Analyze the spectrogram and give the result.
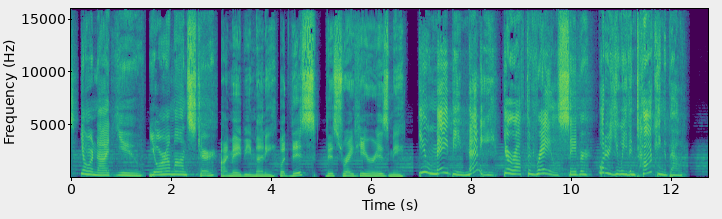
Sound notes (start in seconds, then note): none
